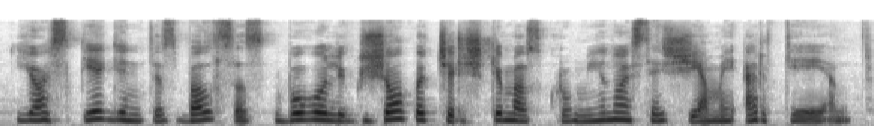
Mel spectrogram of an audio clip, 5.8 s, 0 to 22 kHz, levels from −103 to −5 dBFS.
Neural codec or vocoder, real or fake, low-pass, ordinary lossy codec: codec, 44.1 kHz, 3.4 kbps, Pupu-Codec; fake; 10.8 kHz; MP3, 96 kbps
